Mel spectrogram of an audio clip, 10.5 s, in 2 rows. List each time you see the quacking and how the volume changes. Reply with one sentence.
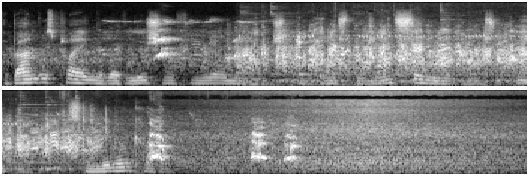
The quacking can be heard from 0.0 to 6.5 s, getting louder.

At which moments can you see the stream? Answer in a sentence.
You can hear the stream from 3.3 to 10.4 s.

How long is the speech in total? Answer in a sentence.
You can hear the speech for 7 seconds altogether.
